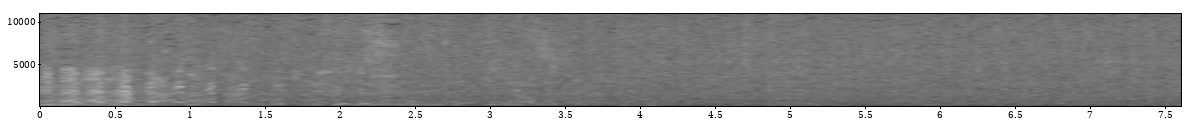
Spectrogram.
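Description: A short burst of laughter and murmuring from wedding guests at the start, fading within about two seconds into a steady rushing noise.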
